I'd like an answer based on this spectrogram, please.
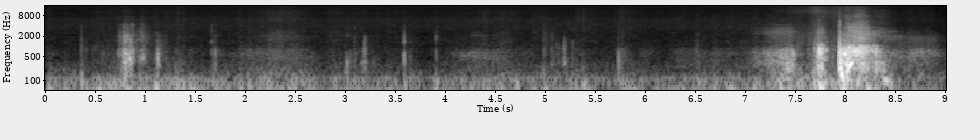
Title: muffled sneezes (m)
